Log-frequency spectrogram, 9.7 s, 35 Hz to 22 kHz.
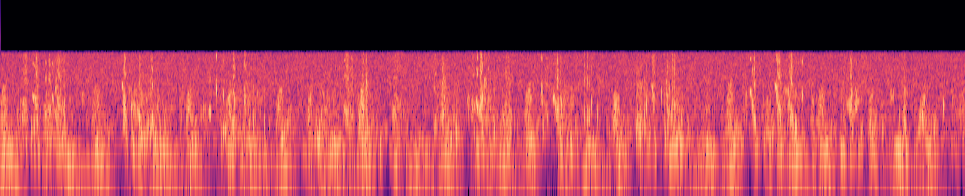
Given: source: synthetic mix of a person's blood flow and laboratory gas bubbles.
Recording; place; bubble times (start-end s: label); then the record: Doppler ultrasound of blood flow; precordium
0.15-0.73 s: bubbles
0.80-0.86 s: bubbles
1.19-1.78 s: bubbles
2.00-2.68 s: bubbles
2.92-3.38 s: bubbles
3.41-3.85 s: bubbles
3.88-4.02 s: bubbles
4.32-4.61 s: bubbles
4.66-5.16 s: bubbles
5.37-6.01 s: bubbles
6.33-6.94 s: bubbles
7.02-7.14 s: bubbles
7.43-7.70 s: bubbles
7.72-8.06 s: bubbles
8.38-8.76 s: bubbles
8.85-9.12 s: bubbles
9.40-9.66 s: bubbles
From the record:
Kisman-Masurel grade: 343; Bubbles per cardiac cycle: rolling drumbeat, 9 or more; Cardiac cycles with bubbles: 100%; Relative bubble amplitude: loud (0.450 to 0.775); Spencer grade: 3 (all of the cardiac periods contain showers or single bubble signals, but not dominating or overriding the cardiac motion signals); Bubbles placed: only in the low amplitude regions of the cardiac cycle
